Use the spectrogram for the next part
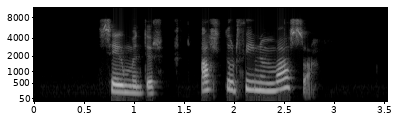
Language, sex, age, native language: Icelandic, female, 20-29, Icelandic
